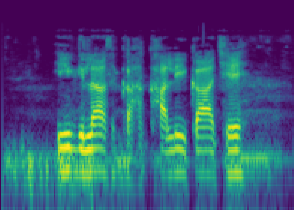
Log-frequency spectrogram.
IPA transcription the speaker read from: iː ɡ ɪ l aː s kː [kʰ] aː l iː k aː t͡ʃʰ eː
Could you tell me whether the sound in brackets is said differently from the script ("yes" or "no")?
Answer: no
